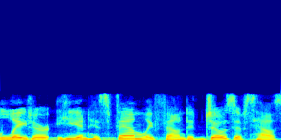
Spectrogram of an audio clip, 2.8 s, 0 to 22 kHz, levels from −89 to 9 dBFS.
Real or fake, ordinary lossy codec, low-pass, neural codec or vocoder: real; MP3, 48 kbps; 7.2 kHz; none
